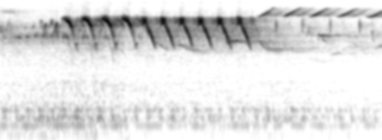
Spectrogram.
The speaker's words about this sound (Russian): Согласился скворец, и в ту же минуту лес наполнился трелью дрозда.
